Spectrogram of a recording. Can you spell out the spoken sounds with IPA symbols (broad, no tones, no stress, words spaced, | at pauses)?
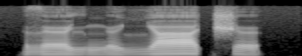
ðɜlʲŋə ʎat͡ʃə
